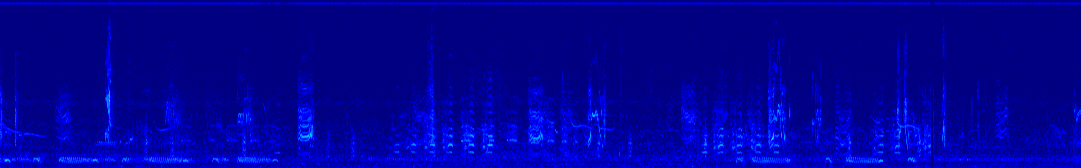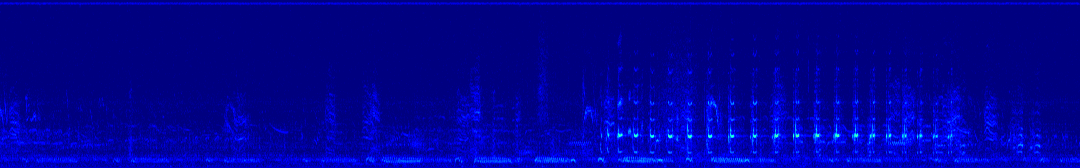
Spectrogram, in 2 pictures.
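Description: Birds calling: a low call repeated about twice a second, with scattered higher chirps. Near the end a fast, even run of high notes, about four or five a second, starts and is the loudest sound.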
